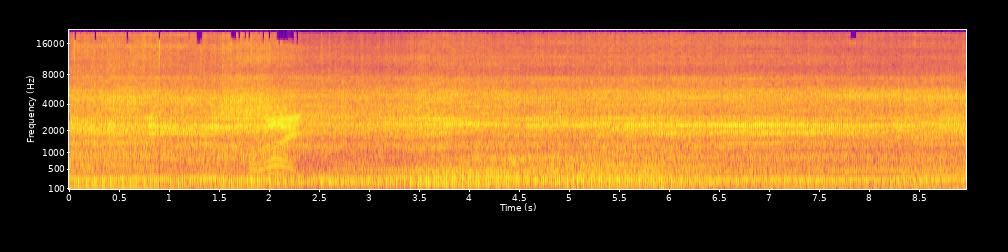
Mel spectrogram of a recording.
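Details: Lawn-Boy two-stroke lawn mower started after replacing the broken pull rope, primed three times: fires up and keeps a steady, busy buzz at even speed with no misses or knocks; running normally.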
